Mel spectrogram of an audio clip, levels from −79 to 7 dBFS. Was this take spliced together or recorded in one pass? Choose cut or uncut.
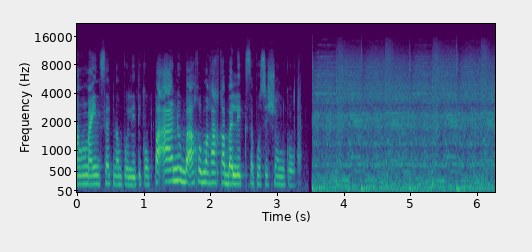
cut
